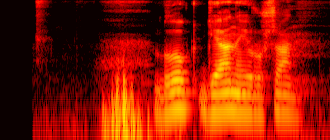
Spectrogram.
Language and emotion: Russian, neutral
